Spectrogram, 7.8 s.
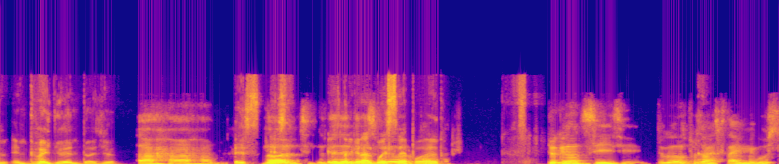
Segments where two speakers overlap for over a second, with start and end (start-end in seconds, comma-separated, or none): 2.6-4.4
